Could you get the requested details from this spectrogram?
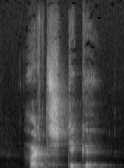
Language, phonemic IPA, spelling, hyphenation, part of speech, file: Dutch, /ˈɦɑrtˌstɪ.kə/, hartstikke, hart‧stik‧ke, adverb, Nl-hartstikke.ogg
- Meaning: very, freaking, hella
